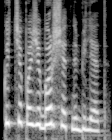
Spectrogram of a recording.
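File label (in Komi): кытчӧ позьӧ бӧр сетны билет, Komi, female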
